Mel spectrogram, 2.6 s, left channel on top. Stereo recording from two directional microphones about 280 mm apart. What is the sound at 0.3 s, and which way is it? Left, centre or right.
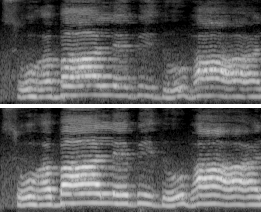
Music, centre.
